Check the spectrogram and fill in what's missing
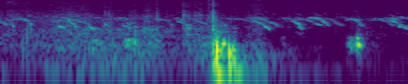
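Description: Chickens and a rooster, including Nagasaki and bantam crossbreed birds, cluck in quick, repeated calls nearby, with a louder squawk midway and a fainter call near the end.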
